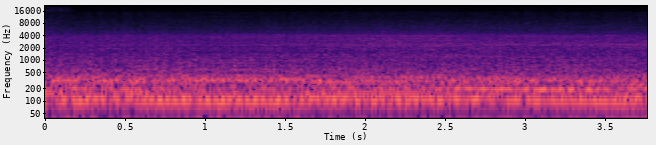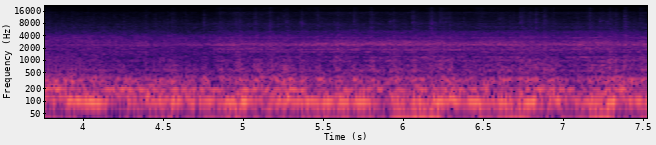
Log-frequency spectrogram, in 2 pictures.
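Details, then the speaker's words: 1957 Chevrolet Bel Air engine at start after cooling tweaks that raise idle speed, settling and idling on its own around 800 rpm at about 5% throttle; smooth, steady idle with no hunting or surging: normal idle. "you see where everything stabilizes so we got it that idland on it own iding on its own"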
